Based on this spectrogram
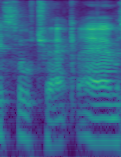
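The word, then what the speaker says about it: Souček: That's how you pronounce his name, apparently, Solček.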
